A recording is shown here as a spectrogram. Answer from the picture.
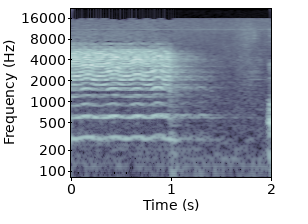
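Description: Electric guitar playing a pentatonic lick moved up to the next pentatonic pattern, ending on a held note with vibrato that stops about a second in.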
